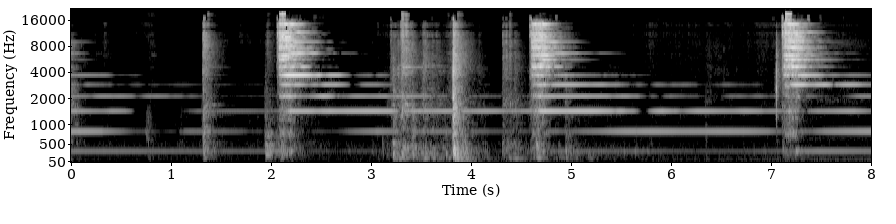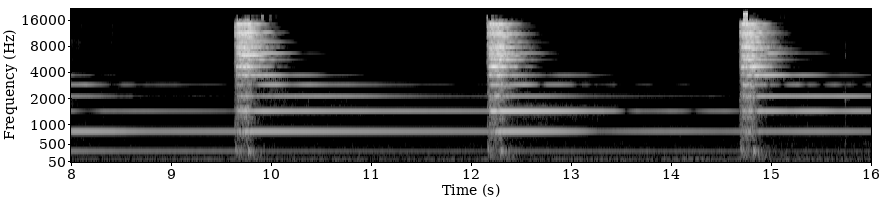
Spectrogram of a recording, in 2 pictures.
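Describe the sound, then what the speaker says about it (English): A 1970s Edward 6500 two-stage fire alarm control panel pulses its bells: loud metallic clangs strike in a steady rhythm about every two and a half seconds, each ring decaying over a faint background hum, with no voices. "you can see when it pulses the bells"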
